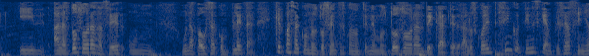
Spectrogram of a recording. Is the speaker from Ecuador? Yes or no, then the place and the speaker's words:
yes; Ecuador; Y en mi país apenas 3. Y quizás sea porque soy un ecuatoriano y de pronto ven que el instructor es ecuatoriano.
